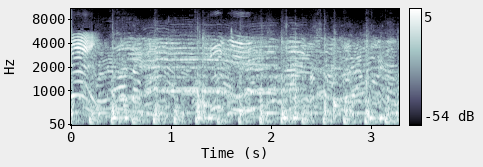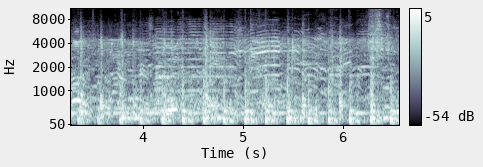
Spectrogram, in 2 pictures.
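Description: Fast, steady drumming with many voices singing and shouting over it: traditional music for masked dancers at a village masquerade.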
